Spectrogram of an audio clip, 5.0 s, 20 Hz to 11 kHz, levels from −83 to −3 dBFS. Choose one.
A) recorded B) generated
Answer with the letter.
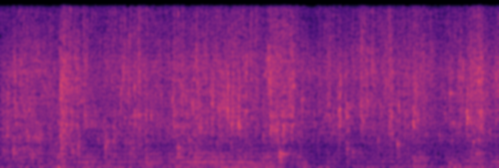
A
